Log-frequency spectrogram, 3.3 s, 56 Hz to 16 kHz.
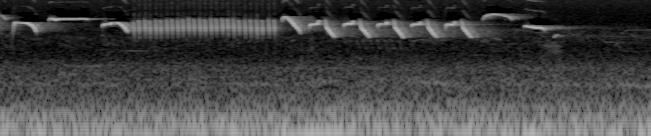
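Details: High, loud Eurasian wren song from a tree at Wicken Fen, roughly 15 m off, captured on a phone with telescope and shotgun mic: a sustained shimmering trill, then a run of fast descending notes and a final chirp.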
